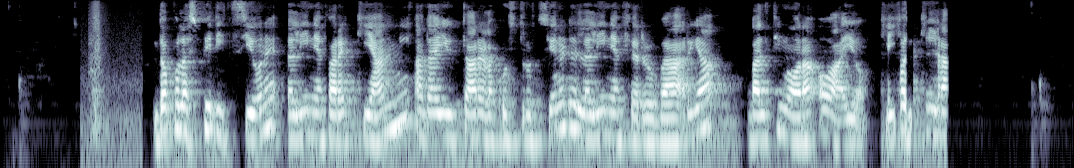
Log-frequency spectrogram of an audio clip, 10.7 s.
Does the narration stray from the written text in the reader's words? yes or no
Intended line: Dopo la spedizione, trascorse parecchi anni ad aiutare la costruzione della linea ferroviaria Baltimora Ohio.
yes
